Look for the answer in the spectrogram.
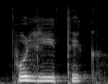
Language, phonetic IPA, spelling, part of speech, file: Ukrainian, [poˈlʲitek], політик, noun, Uk-політик.ogg
- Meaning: politician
